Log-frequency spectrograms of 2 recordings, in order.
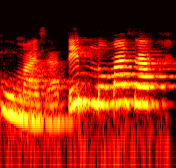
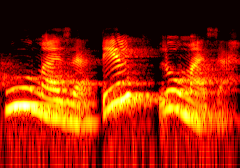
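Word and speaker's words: هُمَزَةٍ لُّمَزَةٍ: Tulisannya ini humazatin lumazah, tapi dibaca humazatil lumazah.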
